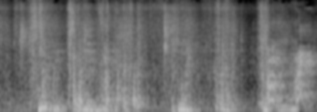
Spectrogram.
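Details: Pembroke Welsh Corgi indoors, scared of a cardboard box, giving short low barks and yips in bursts about once a second, with a few quieter gaps between.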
